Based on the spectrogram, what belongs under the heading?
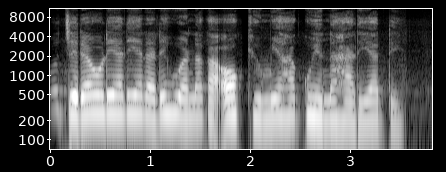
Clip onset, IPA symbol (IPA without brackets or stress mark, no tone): o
